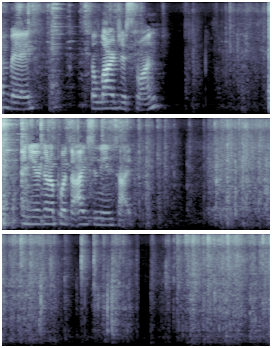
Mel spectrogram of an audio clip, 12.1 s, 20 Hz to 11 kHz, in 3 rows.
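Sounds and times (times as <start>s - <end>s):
plastic bag crinkling: 5.9s - 12.0s
ice cubes clattering: 7.1s - 12.0s.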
